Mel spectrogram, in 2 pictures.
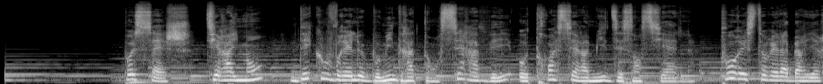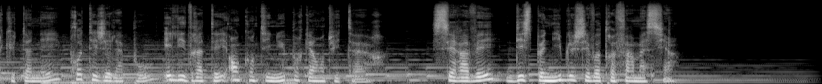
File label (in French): Pub vente dynamique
